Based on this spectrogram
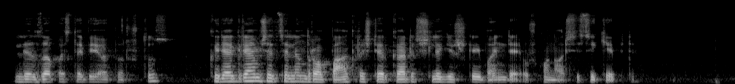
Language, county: Lithuanian, Panevėžys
